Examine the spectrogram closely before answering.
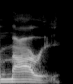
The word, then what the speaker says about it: Mari: I think her name is Marie or Mari.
